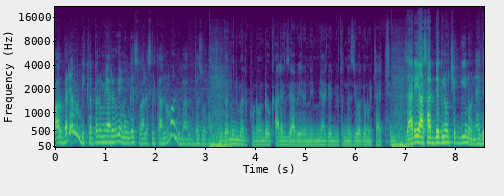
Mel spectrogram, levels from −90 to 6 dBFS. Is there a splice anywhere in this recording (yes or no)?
yes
